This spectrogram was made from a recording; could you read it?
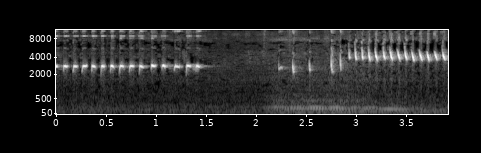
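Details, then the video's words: Ashy drongo, a training recording for songbirds: a fast even trill of clear high pulses runs about one and a half seconds, then a pause and a few scattered notes before a higher rapid pulsed trill resumes. "materi masteran burung srigunting abu - abu"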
